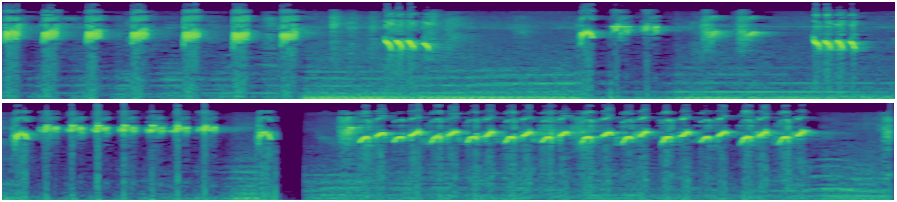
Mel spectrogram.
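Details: Konin in full chattering song for cage-bird training: evenly spaced high chips, brief slurred lower phrases, then a fast, unbroken string of piercing high notes.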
